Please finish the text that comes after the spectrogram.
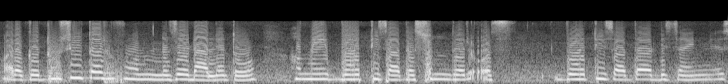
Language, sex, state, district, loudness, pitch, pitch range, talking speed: Hindi, female, Rajasthan, Bikaner, -6 LUFS, 230 Hz, 215-245 Hz, 155 wpm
